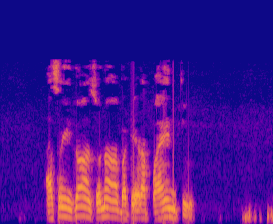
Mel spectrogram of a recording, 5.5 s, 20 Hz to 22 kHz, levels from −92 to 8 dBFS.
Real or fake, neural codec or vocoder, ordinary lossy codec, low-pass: real; none; AAC, 32 kbps; 7.2 kHz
